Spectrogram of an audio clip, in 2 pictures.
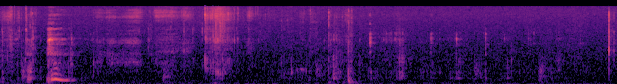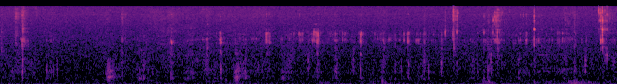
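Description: Faint close-up chewing and biting of food, with scattered small crunches and mouth clicks. There is a brief louder mouth sound near the start.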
